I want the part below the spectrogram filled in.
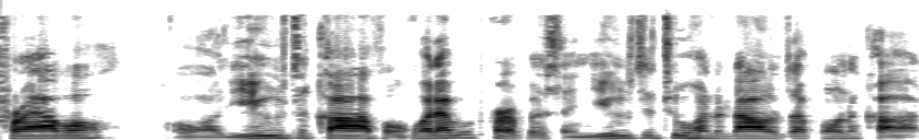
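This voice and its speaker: Here a man talks at a fairly quick pace. His pitch is medium and his intonation fairly even. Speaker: network marketing presenter. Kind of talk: sales pitch. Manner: fast; halting, with fillers.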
